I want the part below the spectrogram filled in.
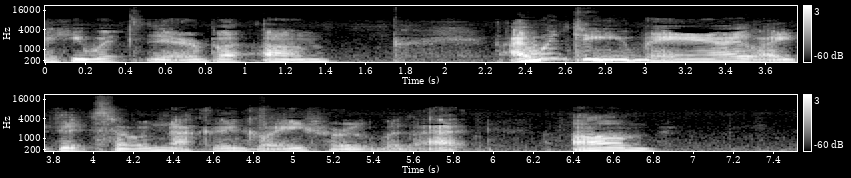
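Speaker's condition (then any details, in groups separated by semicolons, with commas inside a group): Cerebral palsy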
